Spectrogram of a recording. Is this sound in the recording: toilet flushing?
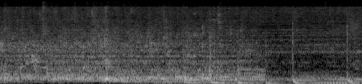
yes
